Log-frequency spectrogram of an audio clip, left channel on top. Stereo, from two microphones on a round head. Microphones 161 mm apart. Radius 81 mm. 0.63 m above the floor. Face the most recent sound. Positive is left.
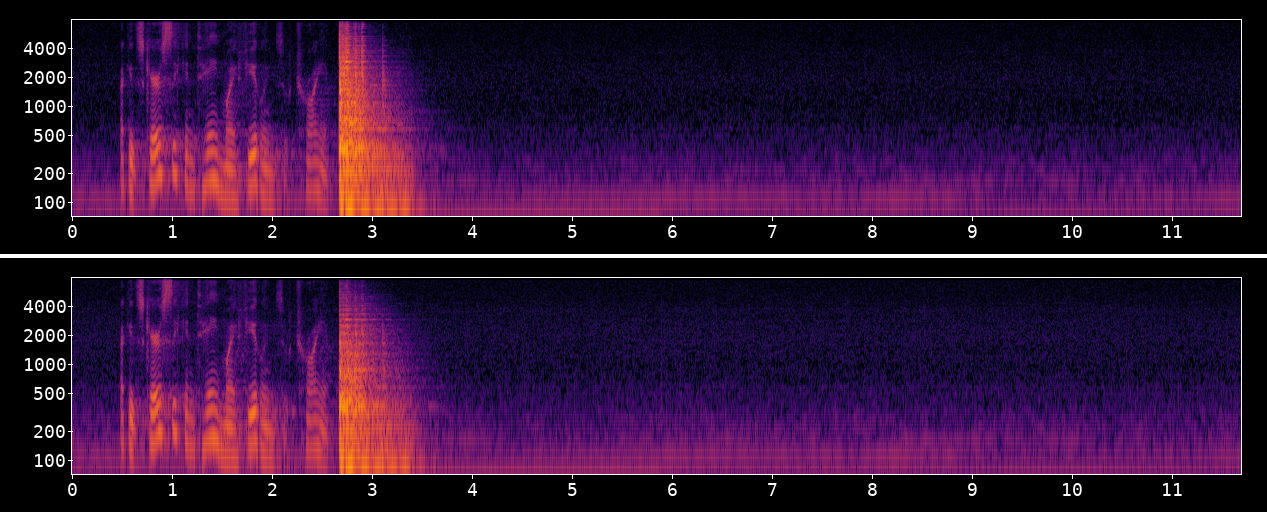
turn(degrees=70)  # may be behind; listen again after turning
